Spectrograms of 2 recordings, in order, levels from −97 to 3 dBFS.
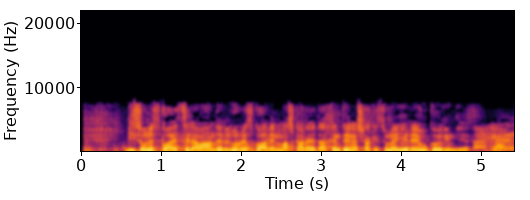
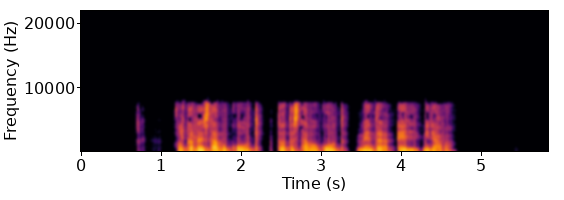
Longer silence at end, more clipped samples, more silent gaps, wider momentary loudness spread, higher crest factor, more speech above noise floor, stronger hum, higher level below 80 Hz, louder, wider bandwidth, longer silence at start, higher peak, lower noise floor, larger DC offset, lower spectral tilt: second, 0 s vs 1.2 s; neither; second, none vs 2.29-2.36 s; about the same, 9 LU vs 9 LU; second, 12 dB vs 20 dB; second, 24 dB vs over 71 dB; neither; about the same, -56 dBFS vs -54 dBFS; first, -14 LUFS vs -20 LUFS; about the same, 7.8 kHz vs 8 kHz; second, 0.05 s vs 1.2 s; about the same, -2 dBFS vs -2 dBFS; second, -38 dBFS vs under -90 dBFS; neither; first, -6 dB/octave vs -4.5 dB/octave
